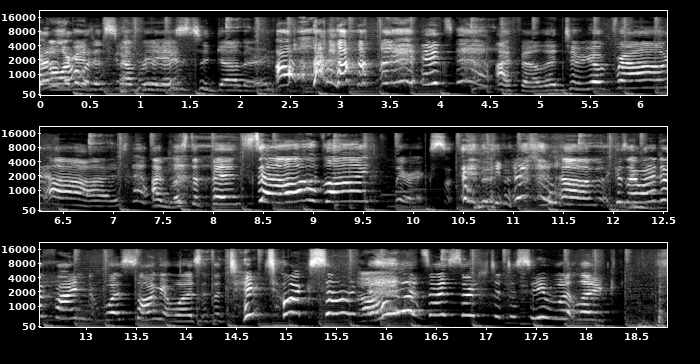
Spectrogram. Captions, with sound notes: - We all get to discoveries together. (laughs) - It's "I fell into your brown eyes, I must have been so blind," lyrics. (laughs) because I wanted to find what song it was. It's a tik tok song. so I searched it to see what like,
